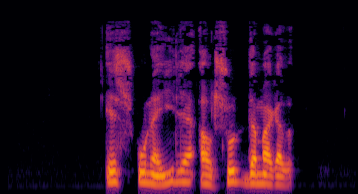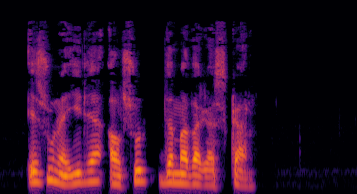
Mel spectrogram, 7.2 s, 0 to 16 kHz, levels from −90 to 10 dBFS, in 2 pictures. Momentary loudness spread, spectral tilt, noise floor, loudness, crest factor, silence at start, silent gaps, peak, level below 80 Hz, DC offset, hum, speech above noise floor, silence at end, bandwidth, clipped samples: 9 LU; -6 dB/octave; -81 dBFS; -21 LUFS; 20 dB; 1.05 s; none; -2 dBFS; -68 dBFS; under 0.1%; none; 61 dB; 1.05 s; 11.5 kHz; under 0.1%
